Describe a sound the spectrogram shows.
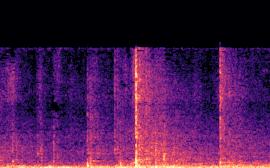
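A badminton racket hits a shuttlecock in a large echoing hall.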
